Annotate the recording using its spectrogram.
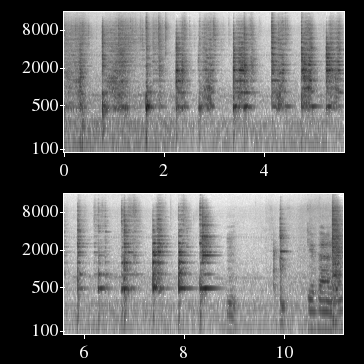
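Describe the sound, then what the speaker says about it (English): Mexican corn, onion and bacon stirred in a pan: a rhythmic series of loud scraping spoon strokes over a soft sizzle, about a dozen sweeps in quick succession. "Give that a nice stir."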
